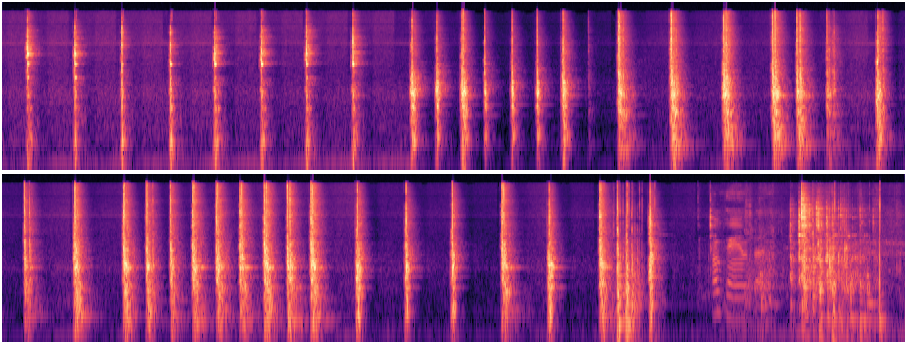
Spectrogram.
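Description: Wooden drumsticks striking a bucket in an uneven drumming pattern, several hits a second with quick runs of strokes. Near the end the hits stop and the phone camera is bumped and handled.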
